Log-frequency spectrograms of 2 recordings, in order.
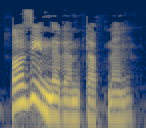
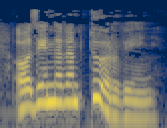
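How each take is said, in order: First: Said in the usual way. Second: Higher and louder, grand self-announcement; pompous lawman. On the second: A narrator's reading. Officer to Tupman, grandly naming himself the Law. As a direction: announce yourself as the Law itself.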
